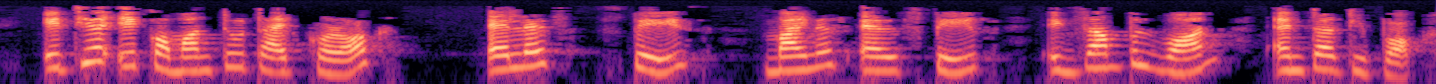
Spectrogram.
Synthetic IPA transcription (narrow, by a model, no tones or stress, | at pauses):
etijaʔekɔmandtʊtajp̚kɔɹɔk | ɛlɛsːpes | majnusɛlspes | ɛɡzampəlbʊan | ɛntaɹtipɔk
